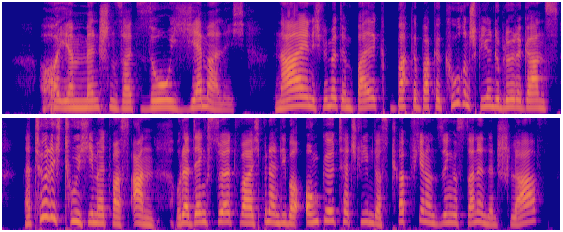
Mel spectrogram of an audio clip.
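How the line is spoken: Quiet hiss, suppressed anger. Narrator (German): zischte leise, aber voll unterdrücktem Zorn

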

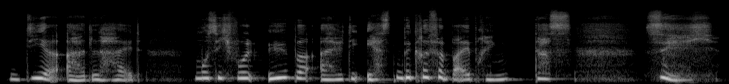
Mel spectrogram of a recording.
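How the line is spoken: Deep sigh. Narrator (German): fuhr Fräulein Rottenmeier mit tiefem Seufzer fort

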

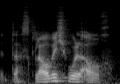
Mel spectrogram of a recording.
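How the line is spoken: Murmured. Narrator (German): murmelte sie

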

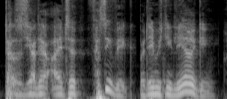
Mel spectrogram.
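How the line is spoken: Shouting. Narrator (German): rief Scrooge

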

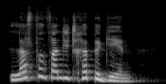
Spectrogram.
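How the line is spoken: Student calling out. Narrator (German): rief der Student

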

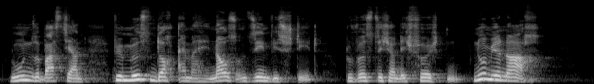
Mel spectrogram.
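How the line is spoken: Brave sudden call. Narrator (German): fuhr er auf einmal sehr tapfer hervor und rief

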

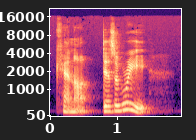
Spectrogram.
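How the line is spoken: Englishman growling. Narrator (German): knurrte der Engländer

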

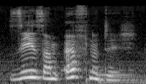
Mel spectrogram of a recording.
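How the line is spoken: Calling out. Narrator (German): Ali Baba ... rief

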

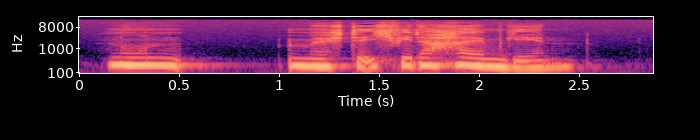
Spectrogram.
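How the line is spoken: Slightly hesitant. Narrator (German): sie setzte es ein wenig zögernd hinzu

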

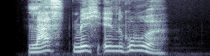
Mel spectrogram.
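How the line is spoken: Steady call. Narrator (German): rief sie, überrascht, dass ihre Stimme nicht zitterte

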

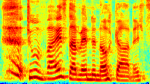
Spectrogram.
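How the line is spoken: Laughing. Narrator (German): lachte Herr Sesemann

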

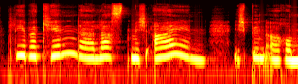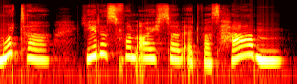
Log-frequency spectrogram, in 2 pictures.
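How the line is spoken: Calling in a fine voice. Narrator (German): rief mit feiner Stimme

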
